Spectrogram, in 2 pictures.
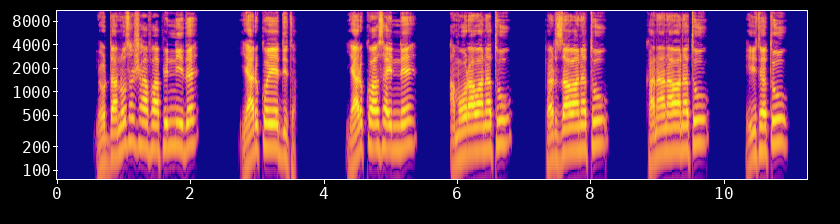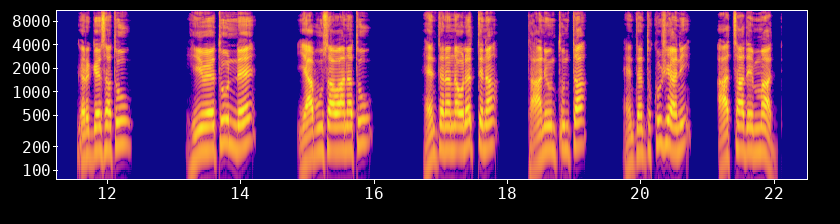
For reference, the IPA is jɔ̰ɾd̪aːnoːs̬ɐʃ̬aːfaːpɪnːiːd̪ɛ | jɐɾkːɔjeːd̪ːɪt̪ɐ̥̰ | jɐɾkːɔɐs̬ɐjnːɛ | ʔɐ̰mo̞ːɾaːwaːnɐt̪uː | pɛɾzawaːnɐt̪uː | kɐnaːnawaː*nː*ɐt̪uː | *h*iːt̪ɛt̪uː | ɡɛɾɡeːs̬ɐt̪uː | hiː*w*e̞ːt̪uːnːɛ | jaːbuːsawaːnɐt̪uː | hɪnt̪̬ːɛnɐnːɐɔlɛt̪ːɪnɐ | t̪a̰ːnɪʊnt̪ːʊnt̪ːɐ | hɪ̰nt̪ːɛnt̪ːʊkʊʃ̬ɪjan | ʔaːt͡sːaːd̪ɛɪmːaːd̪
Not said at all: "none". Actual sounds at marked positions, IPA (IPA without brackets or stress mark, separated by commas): n, h, w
